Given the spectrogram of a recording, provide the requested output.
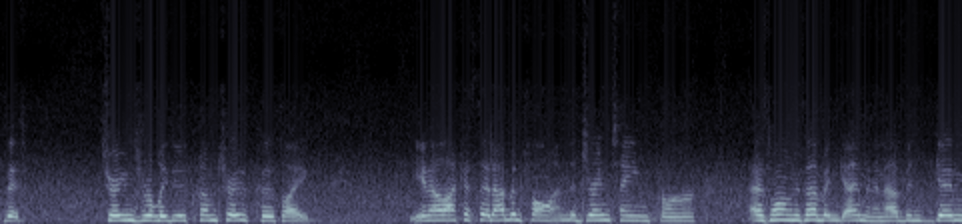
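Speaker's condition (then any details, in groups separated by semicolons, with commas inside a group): Cerebral palsy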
